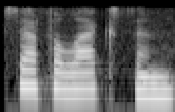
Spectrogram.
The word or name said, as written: cephalexin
